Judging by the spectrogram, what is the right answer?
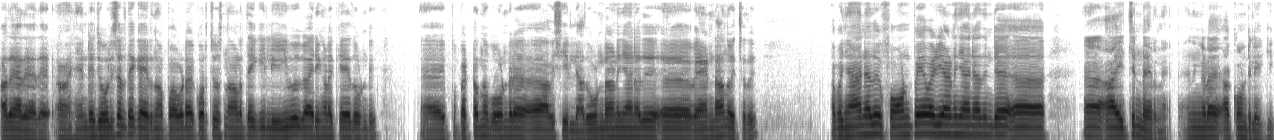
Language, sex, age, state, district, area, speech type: Malayalam, male, 18-30, Kerala, Wayanad, rural, spontaneous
